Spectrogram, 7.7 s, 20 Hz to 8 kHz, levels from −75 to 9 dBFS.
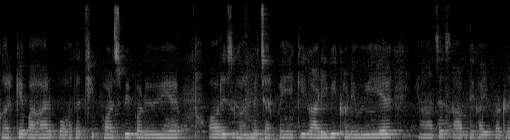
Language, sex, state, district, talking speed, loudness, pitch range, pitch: Hindi, female, Uttar Pradesh, Deoria, 225 wpm, -28 LUFS, 180-190 Hz, 185 Hz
